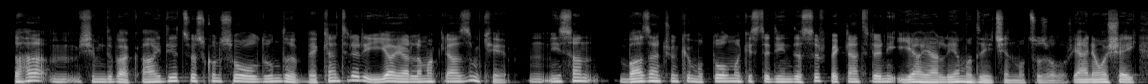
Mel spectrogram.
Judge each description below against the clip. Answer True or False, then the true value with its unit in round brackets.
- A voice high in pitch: False (125 Hz)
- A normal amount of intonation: True (4.0 semitones)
